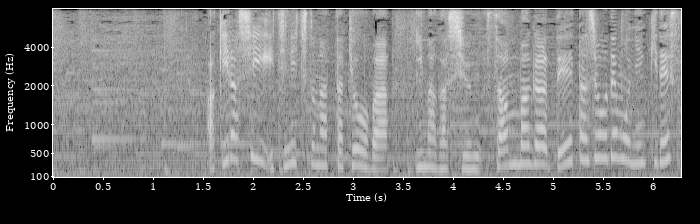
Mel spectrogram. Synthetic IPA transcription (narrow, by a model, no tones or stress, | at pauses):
akʲiɾaɕiːt͡ɕiɲ̟it͡ɕi̥t̪o̞nat̪ːakʲo̞ːβa | imaɡaɕɨ̃ɴ̃sãmːaɡad̪e̞ːt̪aʑo̞ːd̪e̞mo̞ɲ̟ĩŋkʲid̪e̞sɨ̥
